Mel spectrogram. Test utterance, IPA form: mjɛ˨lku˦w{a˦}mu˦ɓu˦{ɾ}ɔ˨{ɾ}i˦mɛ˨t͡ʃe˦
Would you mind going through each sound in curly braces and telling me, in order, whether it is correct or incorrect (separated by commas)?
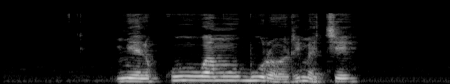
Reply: correct, correct, correct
